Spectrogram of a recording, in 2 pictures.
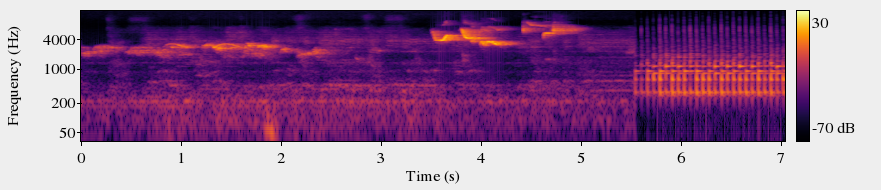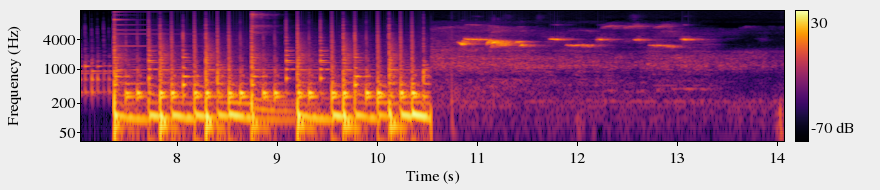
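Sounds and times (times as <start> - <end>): small birds chirping: 0.0 - 5.6, 10.6 - 14.0
music with ticking beat: 5.6 - 10.6.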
